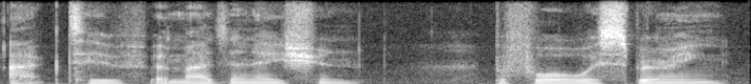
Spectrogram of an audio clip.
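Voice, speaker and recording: Male ASMR horror narrator. Dark, mellow, breathy and hushed, very slow and subdued, edging into whisper. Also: lowish voice, completely flat delivery. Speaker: ASMR storyteller. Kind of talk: ASMR horror story reading.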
